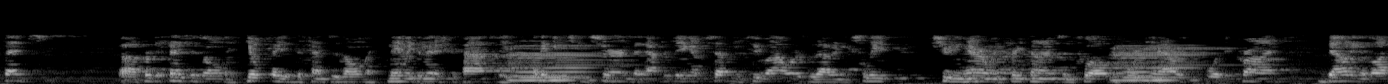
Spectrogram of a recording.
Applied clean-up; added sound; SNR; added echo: classical method WPE with log-MMSE.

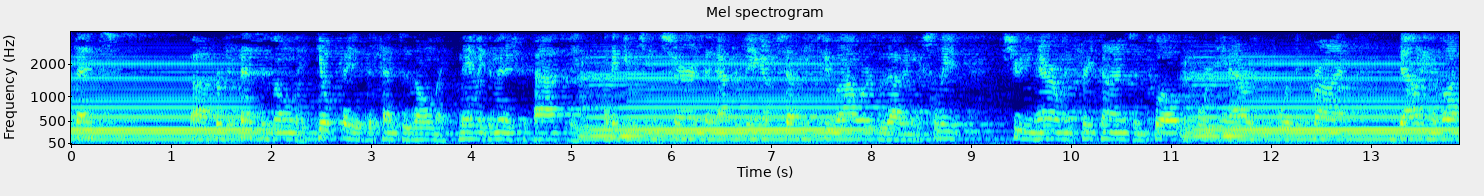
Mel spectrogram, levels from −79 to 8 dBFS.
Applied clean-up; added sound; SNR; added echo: none; Bowed string instrument; -1 dB; reverberation time 2.4 s.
